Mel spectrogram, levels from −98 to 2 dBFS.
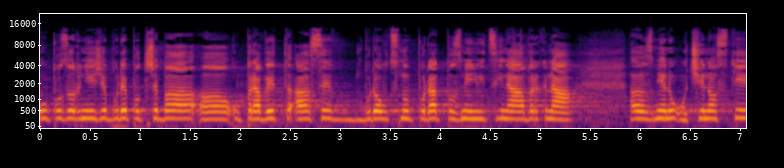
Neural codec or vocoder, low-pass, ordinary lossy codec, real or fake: none; 14.4 kHz; MP3, 64 kbps; real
